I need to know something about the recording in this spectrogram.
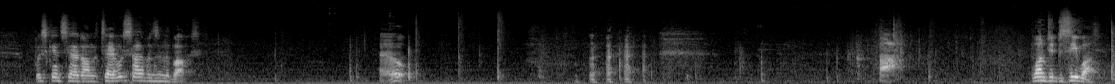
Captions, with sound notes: Whisky and soda on the table, Sullivans in the box. Oh... (Chuckling) - Ah. - Wanted to see what?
